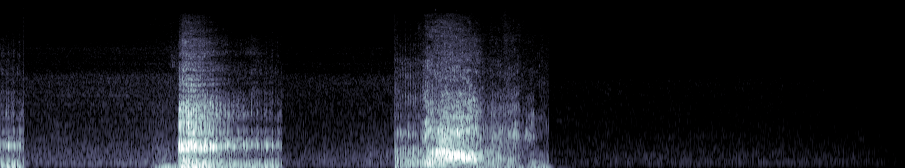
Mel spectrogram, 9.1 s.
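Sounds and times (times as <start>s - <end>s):
tiger roaring: 0.0s - 0.2s, 1.6s - 2.8s, 4.0s - 5.5s.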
